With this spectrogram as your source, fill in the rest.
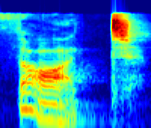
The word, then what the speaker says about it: thought: Então aqui thought, ou seja, mais uma palavra que temos o gh fazendo vários nadas.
